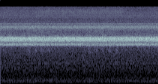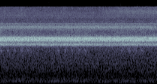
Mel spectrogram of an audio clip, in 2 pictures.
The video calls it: Crickets distant and constant chirping sound effects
